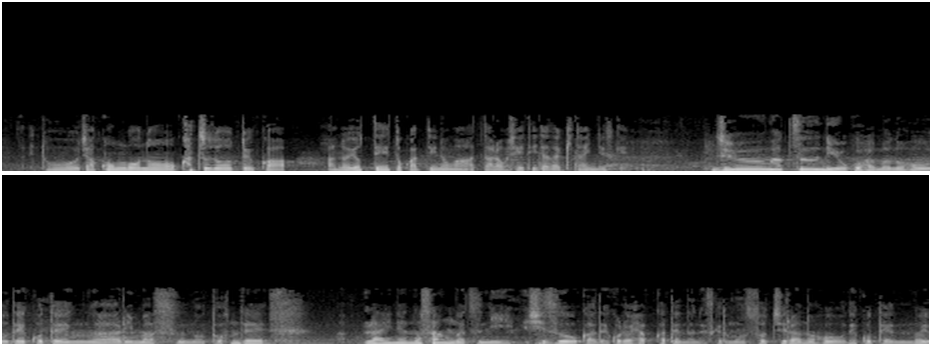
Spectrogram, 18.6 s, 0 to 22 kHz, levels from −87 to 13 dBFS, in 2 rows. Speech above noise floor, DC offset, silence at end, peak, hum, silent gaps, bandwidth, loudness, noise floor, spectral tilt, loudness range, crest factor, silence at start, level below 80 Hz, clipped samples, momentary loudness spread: 24 dB; under 0.1%; 0 s; -2 dBFS; none; none; 7.6 kHz; -20 LUFS; -43 dBFS; -7.5 dB/octave; 6 LU; 18 dB; 0.25 s; -48 dBFS; under 0.1%; 12 LU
